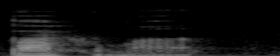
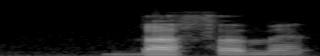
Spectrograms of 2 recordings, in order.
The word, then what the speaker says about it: Baphomet: And how do you pronounce his name? It's not Bahamut. It's Baphomet.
